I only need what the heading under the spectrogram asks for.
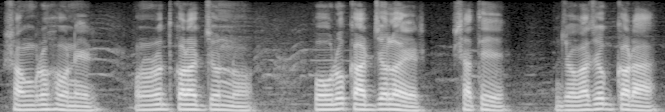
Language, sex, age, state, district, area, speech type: Bengali, male, 18-30, West Bengal, Murshidabad, urban, spontaneous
